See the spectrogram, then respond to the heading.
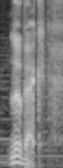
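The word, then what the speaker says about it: Lybæk: and traveled to Lubec, now called Lubec. The spelling is different, but the Danish pronunciation is actually a nearly perfect transliteration of the German pronunciation.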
